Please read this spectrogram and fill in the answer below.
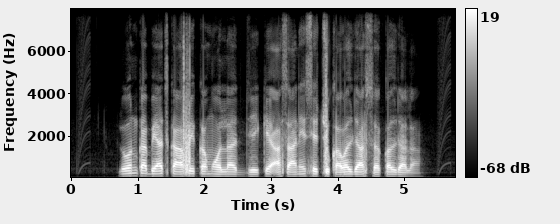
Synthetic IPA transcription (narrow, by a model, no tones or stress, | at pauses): loːnkabjad͡zkaːfiːkəmɦoːlad͡ʒeːkeʔa̰ːsaniset͡ɕukaʋəld͡ʒasəkəld͡zala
